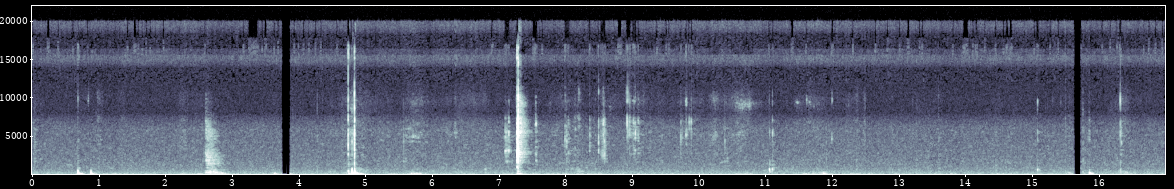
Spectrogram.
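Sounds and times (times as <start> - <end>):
plastic bricks snapping together: 7.1 - 7.6.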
